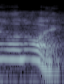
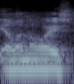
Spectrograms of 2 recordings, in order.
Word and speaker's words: Illinois: Because I know how they hate the S being pronounced in Illinois, so I'm going to say Illinois because I don't fucking care.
